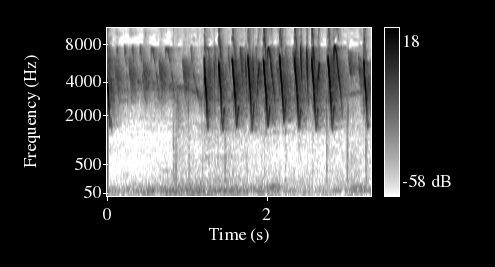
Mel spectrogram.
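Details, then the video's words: Bar-winged prinia song for stimulating caged birds: a soft high trill opening, then loud, crisp downslurred chips repeated quickly, around two or three per second. "suara perangsang ciblek agar cepat bunyi"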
